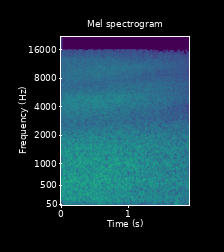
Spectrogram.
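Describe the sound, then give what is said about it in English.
Ocean waves wash onto a beach in Aptos, California, in a steady, continuous roar of surf with no single distinct crash, fairly loud, with no voices. “This beach in Aptos, California is the closest that I'll get to narwhals today.”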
